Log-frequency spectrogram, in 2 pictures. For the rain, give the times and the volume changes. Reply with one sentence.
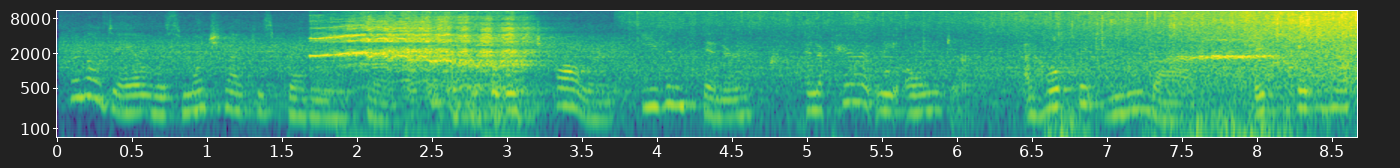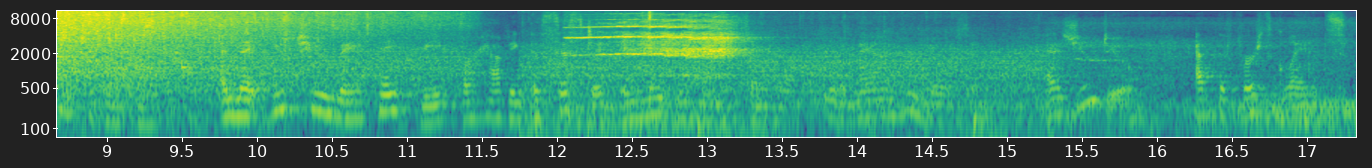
You can hear the rain from 0.0 to 17.2 s, getting louder then quieter.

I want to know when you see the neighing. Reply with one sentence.
You can hear the neighing from 1.6 to 3.2 s, from 6.5 to 8.3 s and from 12.0 to 13.2 s.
